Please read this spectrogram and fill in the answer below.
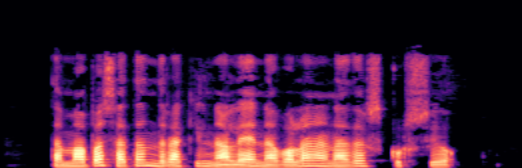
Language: Catalan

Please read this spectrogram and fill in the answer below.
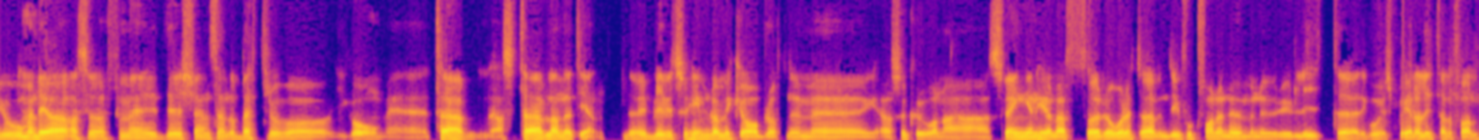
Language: Swedish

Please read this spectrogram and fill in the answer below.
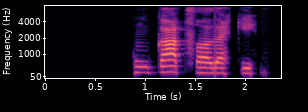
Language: Icelandic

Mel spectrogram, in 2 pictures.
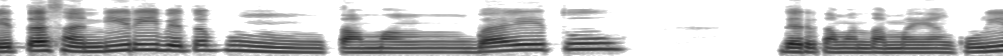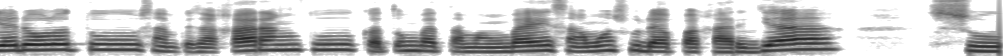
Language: Ambonese Malay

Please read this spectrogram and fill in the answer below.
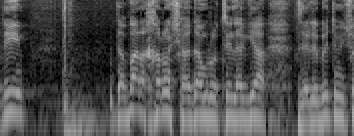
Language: Hebrew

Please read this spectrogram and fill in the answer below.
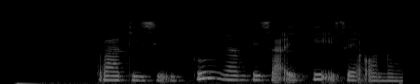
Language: Javanese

